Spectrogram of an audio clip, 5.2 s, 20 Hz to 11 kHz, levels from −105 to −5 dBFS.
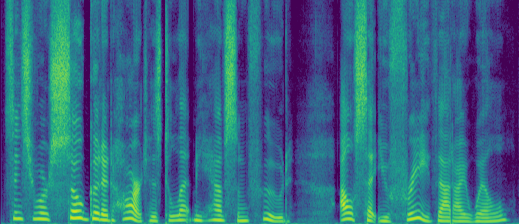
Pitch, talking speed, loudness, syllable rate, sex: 230 Hz, 240 wpm, -20 LUFS, 5.1 syllables/s, female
